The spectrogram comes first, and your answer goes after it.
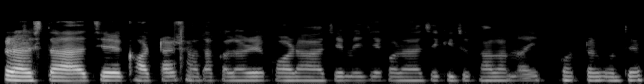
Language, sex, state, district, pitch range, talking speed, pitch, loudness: Bengali, female, West Bengal, Malda, 180-185 Hz, 160 wpm, 180 Hz, -24 LUFS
